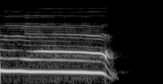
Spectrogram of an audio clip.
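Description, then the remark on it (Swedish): A man imitates a rooster crowing: one loud, strained high note held for about a second before its pitch drops away abruptly, with nothing else audible. “Härma en tupp.”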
